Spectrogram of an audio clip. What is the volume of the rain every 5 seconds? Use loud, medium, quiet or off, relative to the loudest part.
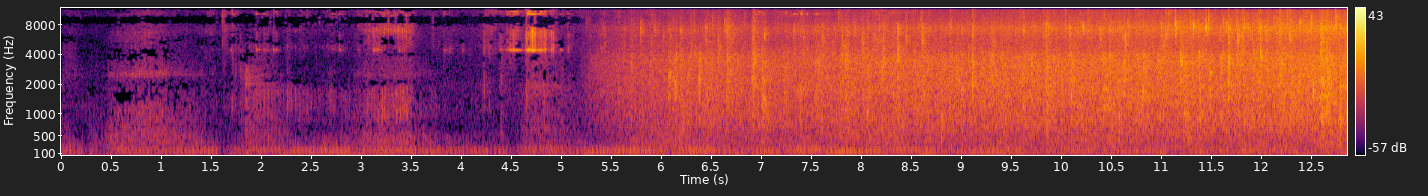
off, medium, loud.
